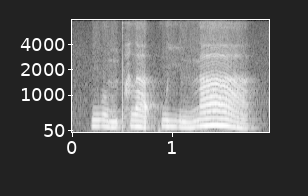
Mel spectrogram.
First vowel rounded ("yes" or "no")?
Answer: yes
